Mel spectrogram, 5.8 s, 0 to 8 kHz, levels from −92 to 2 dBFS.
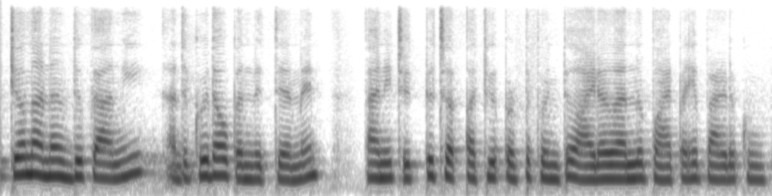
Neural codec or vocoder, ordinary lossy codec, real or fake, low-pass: codec, 16 kHz, 0.5 kbps, FunCodec, trained on Chinese and English, 25 frames a second; none; fake; 7.2 kHz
